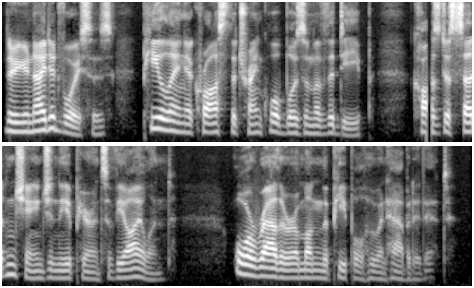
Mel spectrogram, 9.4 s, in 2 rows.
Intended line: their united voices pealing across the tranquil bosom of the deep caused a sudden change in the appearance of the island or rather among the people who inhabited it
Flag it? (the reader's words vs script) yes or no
no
